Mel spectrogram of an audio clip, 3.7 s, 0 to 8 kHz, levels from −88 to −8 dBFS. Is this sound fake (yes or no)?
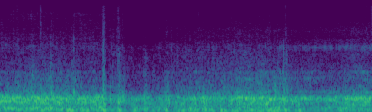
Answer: no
